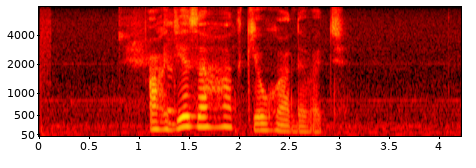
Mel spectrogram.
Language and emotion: Russian, neutral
